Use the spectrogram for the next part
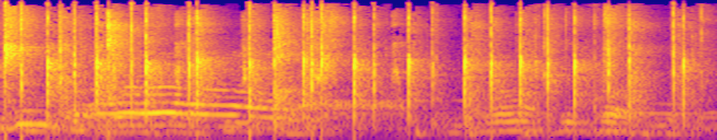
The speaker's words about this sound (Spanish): Tiene un aplauso.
